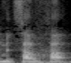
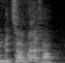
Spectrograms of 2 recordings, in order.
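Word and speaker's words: מְצַוְּךָ: Comme par exemple, s'il y a écrit Anochi Metzavecha, lui il va dire Metzavra, non, il doit dire Metzavecha.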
